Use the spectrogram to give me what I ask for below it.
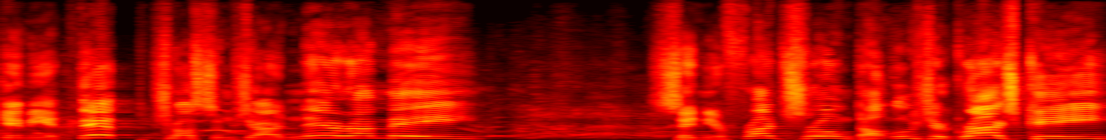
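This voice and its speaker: A man with a strong Chicago accent speaks at an extremely high pitch with lively intonation. His pace is moderate, and noticeable background noise can be heard. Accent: thick Chicago. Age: 30s. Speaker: comedian. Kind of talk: stand-up. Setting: stage with audience.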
